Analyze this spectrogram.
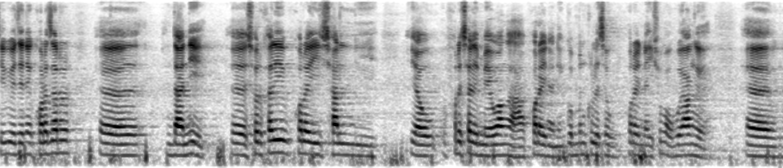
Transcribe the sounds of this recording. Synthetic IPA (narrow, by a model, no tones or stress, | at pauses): teezenikʰɔɾazaɾ | danisɔɾkʰaɾikʰɔɾajsalːijawpʰɔɾajsalimewaŋaɦapʰɔɾajnaniɡumenkʰɔlesɯwpʰɔɾajnajsɔbawbɯaŋɯ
